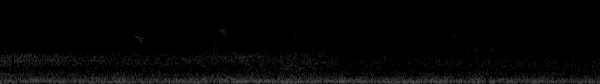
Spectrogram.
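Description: Faint chirps from small birds, a handful of short high notes scattered through, over a low steady hum.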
